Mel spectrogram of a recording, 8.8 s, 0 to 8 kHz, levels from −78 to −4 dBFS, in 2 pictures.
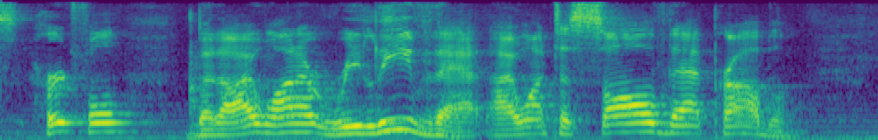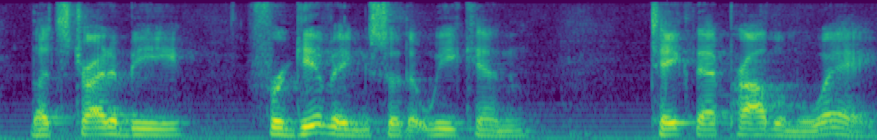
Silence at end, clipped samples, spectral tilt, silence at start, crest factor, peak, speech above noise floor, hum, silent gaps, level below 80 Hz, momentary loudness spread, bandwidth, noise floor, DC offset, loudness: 0 s; under 0.1%; -4 dB/octave; 0 s; 16 dB; 0 dBFS; 24 dB; none; none; -42 dBFS; 12 LU; 7.8 kHz; -40 dBFS; under 0.1%; -15 LUFS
